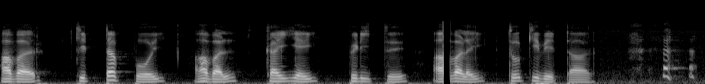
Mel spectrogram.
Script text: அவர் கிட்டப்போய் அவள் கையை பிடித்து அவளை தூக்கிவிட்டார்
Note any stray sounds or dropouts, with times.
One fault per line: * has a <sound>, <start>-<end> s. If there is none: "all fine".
* has a dropout, 4.4-4.5 s
* has a laugh, 6.3-7.0 s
